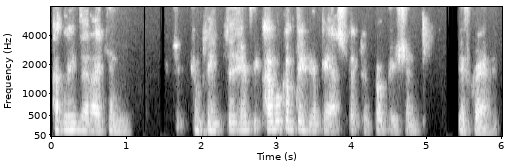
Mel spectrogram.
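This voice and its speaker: A man's voice: fairly high pitch, fairly quick, warm tone. A middle-aged American man, a defendant making a formal plea in a courtroom. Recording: clearly noisy courtroom recording.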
